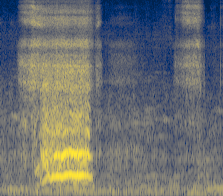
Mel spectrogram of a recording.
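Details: Snoring: one loud, rattling snore on the in-breath, followed by a quiet out-breath and a softer second snore.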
